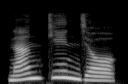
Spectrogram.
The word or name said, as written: cadenas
